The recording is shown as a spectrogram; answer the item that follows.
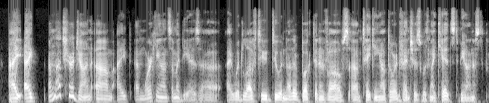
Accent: Massachusetts, United States; moved away as an adult; now in Boise, Idaho, United States; I grew up in Massachusetts

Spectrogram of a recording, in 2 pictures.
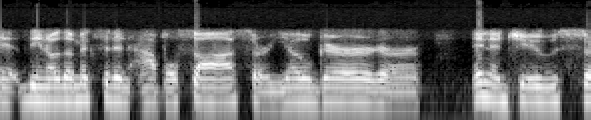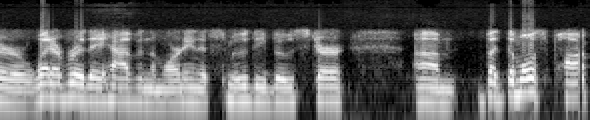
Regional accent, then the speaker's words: Maple Ridge, British Columbia, Canada; also born or lived in Vancouver Island; now in Moncton, Canada; I'm originally from Maple Ridge, BC, grew up in Maple Ridge, and I now live in Moncton, New Brunswick

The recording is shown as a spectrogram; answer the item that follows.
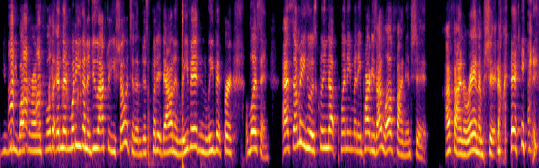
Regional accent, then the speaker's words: Italy; moved away; I was born in Italy

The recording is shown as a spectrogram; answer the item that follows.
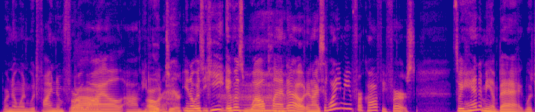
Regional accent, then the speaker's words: Hamilton, Ontario, Canada; I'm from Hamilton

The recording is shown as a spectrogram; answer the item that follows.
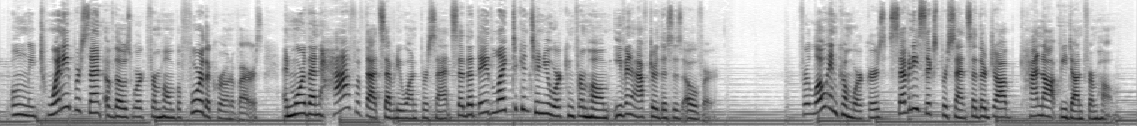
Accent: Florida, United States; I'm from Florida

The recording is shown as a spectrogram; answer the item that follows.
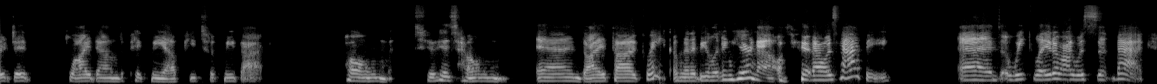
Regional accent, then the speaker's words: the South, United States; I was raised in the South

